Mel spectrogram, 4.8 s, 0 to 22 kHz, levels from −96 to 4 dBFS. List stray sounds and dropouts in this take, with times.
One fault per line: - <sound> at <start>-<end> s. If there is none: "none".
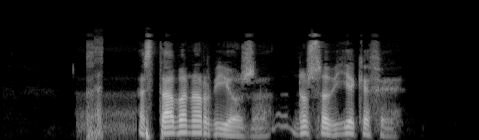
- laugh at 0.9-1.0 s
